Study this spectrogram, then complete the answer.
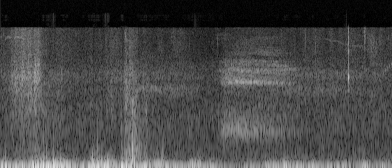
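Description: A heavy backpack thumps onto the ground.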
